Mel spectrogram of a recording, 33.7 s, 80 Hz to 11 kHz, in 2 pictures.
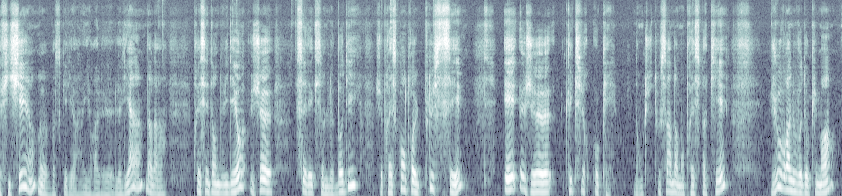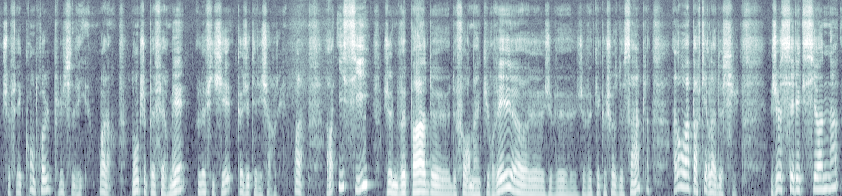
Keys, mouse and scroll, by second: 5.9 click, 8.6 ctrl+c, 11.5 click, 16.0 click, 17.9 ctrl+v, 21.2 click, 22.8-23.6 right drag, 23.7-24.3 drag, 24.4-25.0 drag, 25.2 KP_1, 26.4-28.0 drag.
